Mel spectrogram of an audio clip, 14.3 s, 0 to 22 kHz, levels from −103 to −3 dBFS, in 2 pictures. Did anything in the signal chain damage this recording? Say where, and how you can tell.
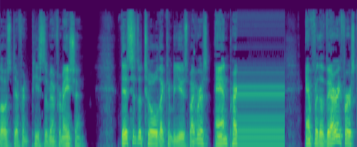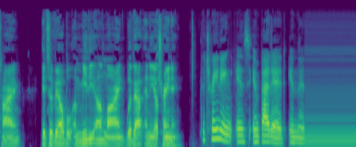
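Yes. At the codec stage, damaged data in the compressed stream causes short glitches at 3.86 s after "that can be used", at 7.70 s after "the very first time", and at 10.26 s after "immediately online without any". The decoder misreads corrupted frames, loses sync and jumps to the next valid header.

At the driver and buffer stage, a system hang loop produces a steady buzz from 4.76 to 5.70 s and from 13.25 s to the end. A 10.67 ms segment repeats at 93.8 Hz, which fits a 512-sample ring buffer cycling while the system froze, and about a second of sound is lost each time.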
